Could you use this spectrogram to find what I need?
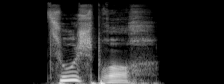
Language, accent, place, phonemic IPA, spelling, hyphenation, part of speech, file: German, Germany, Berlin, /ˈt͡suːˌʃpʁʊx/, Zuspruch, Zu‧spruch, noun, De-Zuspruch.ogg
- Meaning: 1. encouragement 2. popularity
